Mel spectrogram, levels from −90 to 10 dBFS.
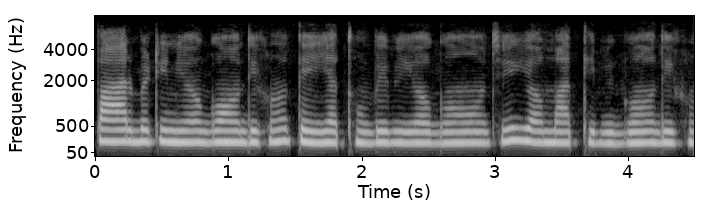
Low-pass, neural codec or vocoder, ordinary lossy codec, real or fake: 7.2 kHz; codec, 16 kHz, 4 kbps, FreqCodec, larger model; none; fake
